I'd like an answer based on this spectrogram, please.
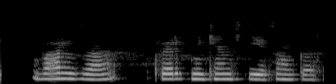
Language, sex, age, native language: Icelandic, female, 13, Icelandic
